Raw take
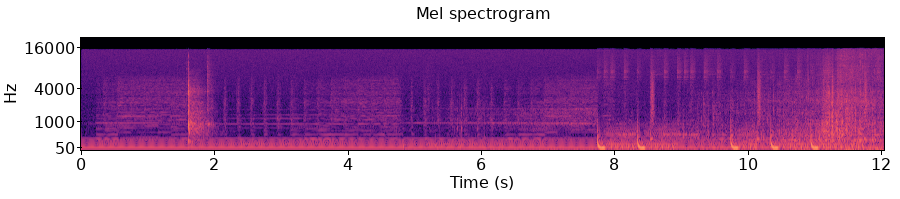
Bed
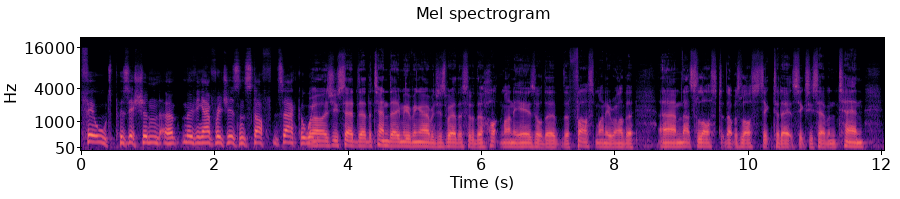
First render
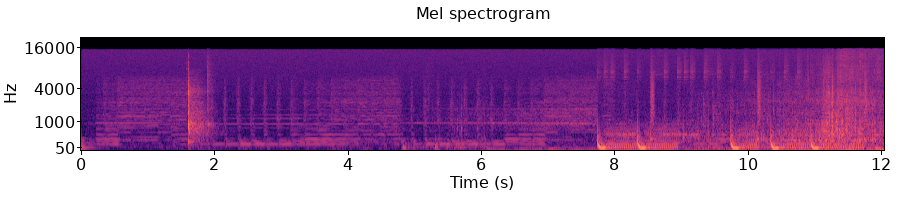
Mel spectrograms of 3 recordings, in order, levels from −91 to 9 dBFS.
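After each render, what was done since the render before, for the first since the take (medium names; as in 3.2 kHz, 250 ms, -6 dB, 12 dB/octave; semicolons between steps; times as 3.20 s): de-hum 60 Hz, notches 6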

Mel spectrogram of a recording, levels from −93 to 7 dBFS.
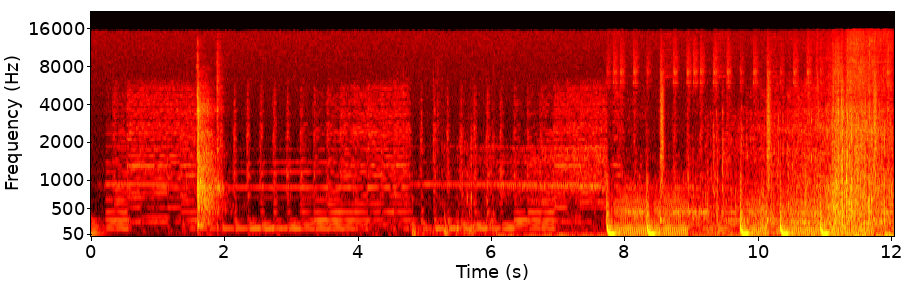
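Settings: noise reduction 10 dB, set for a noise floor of -40 dBFS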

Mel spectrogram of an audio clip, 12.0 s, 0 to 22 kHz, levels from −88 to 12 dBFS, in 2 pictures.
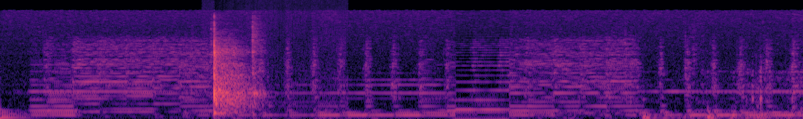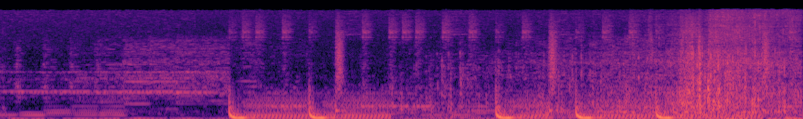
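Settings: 1.51–2.61 s: small samples zeroed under -41.5 dBFS; 3.41–3.82 s: robot voice 325 Hz; 5.93–7.49 s: comb 5.5 ms, depth 77%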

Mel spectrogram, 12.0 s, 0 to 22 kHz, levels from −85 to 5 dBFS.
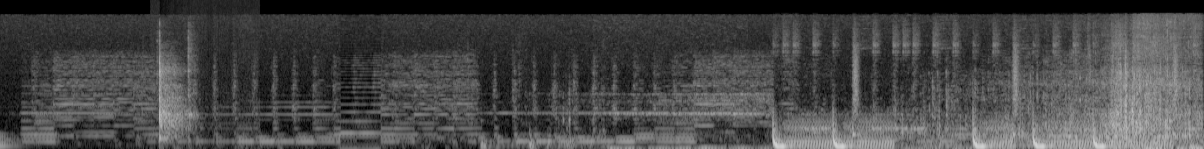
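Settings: trim +2.5 dB; peak limiter -1 dBFS, peak gain reduction 1.5 dB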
